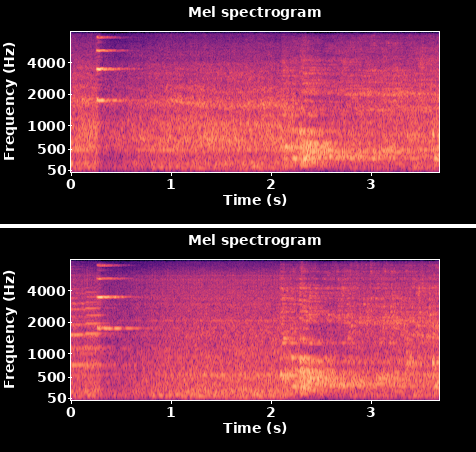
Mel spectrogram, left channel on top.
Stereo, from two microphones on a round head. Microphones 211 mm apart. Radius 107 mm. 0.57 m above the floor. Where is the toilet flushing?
65° right (ahead or behind), 3 m.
